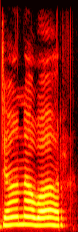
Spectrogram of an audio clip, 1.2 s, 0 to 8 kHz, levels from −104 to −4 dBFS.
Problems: background sounds at intervals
